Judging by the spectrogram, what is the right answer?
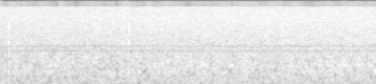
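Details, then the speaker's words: Fairly new Friedrich HVAC unit in a hotel room, fan on constant low with the heating element not yet on: a soft, steady airy rush with a faint even hum, no rattles or scraping. Quiet, with good airflow but a slight smell. "this unit is pretty quiet and it blows a good amount of air although it's a little stinky"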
